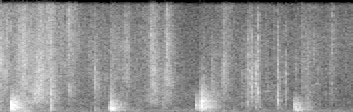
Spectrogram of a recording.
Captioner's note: footsteps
